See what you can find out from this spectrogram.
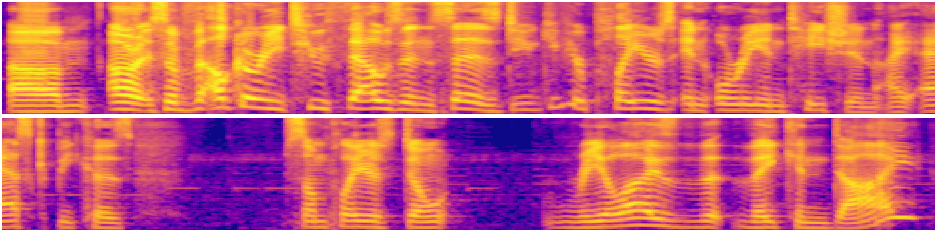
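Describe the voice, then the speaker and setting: A young man hosts a live stream in a loose, enthusiastic way and swears freely. His voice sits a bit high for a man. He trails off and restarts often as he chats. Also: measured pace, a bit bright. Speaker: host of a tabletop game talk show. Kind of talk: casual live-stream chat.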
